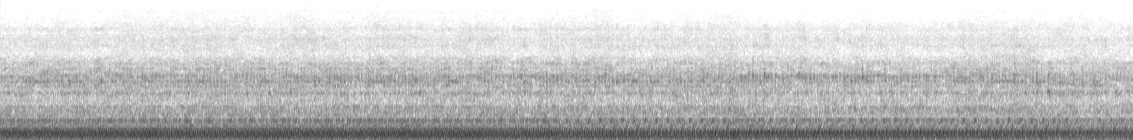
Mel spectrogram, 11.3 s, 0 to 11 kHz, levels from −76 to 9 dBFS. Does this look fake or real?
fake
